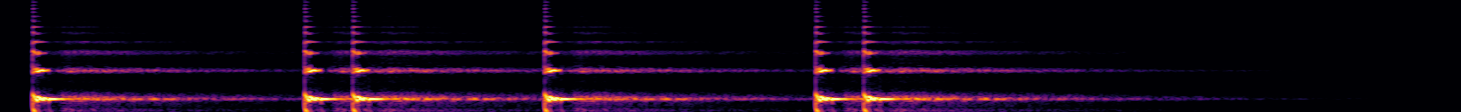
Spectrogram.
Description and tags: Sky Pipe Synth Stab Loop
A few pluck synth stabs with lots of reverb, kinda trancy techno vibe.
Chill, Dance, EDM, FX, House, Large, Loop, Lp, Man, Open, Pack, Pipe, Pluck, Plucky, Reverb, Rvb, Sky, Space, Spacey, Synth, Synth-Loop, Synth-Pack, Techno, Test, Trance, Wide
